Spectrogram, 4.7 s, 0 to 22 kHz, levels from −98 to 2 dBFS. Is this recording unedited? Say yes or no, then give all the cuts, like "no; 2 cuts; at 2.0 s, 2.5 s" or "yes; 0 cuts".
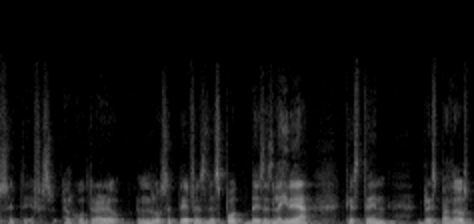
no; 2 cuts; at 1.4 s, 2.6 s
